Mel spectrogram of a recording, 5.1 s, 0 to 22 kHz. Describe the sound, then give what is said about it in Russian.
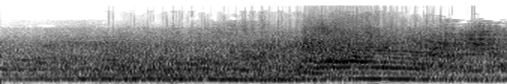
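Race cars drive on a racetrack, engines revving to around 11,000 rpm. A loud, steady engine drone holds throughout, and a sharper, higher whine swells in partway through. “Они провожают взглядами машины на трассе.”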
